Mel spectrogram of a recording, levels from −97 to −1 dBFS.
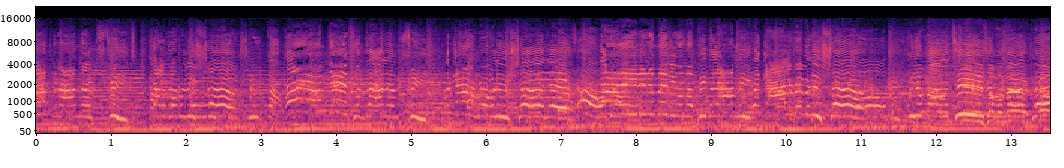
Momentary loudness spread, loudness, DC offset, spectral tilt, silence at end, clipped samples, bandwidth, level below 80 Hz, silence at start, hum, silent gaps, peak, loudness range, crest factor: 7 LU; -20 LUFS; under 0.1%; -3 dB/octave; 0 s; under 0.1%; 16 kHz; -42 dBFS; 0 s; none; none; -6 dBFS; 3 LU; 16 dB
